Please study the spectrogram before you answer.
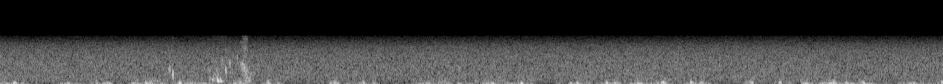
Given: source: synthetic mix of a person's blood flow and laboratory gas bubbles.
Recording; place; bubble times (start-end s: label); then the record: Doppler ultrasound of blood flow; precordium
1.67-1.77 s: bubbles
2.07-2.56 s: bubbles
From the record:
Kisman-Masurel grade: 213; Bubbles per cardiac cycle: several, 3 to 8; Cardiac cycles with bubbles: 1 to 10%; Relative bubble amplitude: loud (0.450 to 0.775); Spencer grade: 1 (occasional bubble signal discernible with the cardiac motion signal, with majority of cardiac periods free of bubbles); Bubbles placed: anywhere in the cardiac cycle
